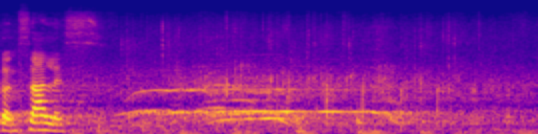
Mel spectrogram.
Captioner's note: cheering and applause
